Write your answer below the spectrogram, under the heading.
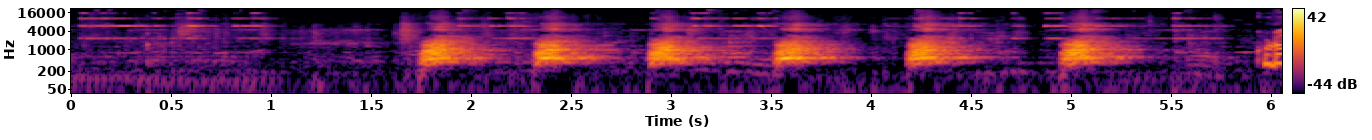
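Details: German Shepherd Leo at home, limping from a paw injury, lets out six loud, regular barks spaced roughly every 0.6 seconds after a quiet start, with faint talking before them.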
